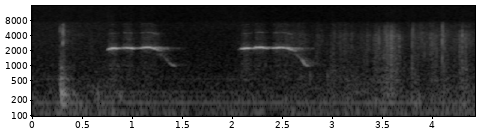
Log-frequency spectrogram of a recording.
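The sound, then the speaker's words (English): Two whistles in a row, each a sustained high tone that ends with a quick downward slide, separated by a short pause. Both are moderately loud against a quiet background, with no talking. “I didn't hear any whistle.”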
